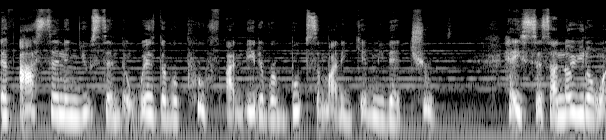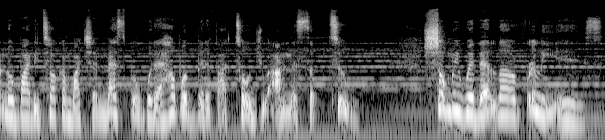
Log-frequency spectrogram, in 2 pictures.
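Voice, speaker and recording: Speech comes at a fairly quick pace, with music in the background. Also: woman. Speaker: spoken word poet. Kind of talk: spoken word poetry performance.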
